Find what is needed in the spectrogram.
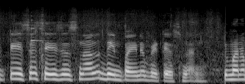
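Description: A woman's voice speaking continuously.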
